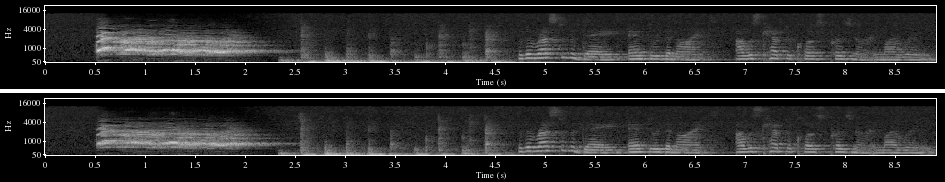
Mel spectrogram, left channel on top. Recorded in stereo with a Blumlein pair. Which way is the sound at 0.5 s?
25° left.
